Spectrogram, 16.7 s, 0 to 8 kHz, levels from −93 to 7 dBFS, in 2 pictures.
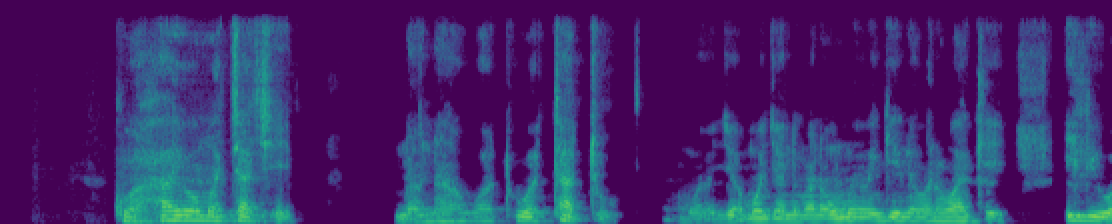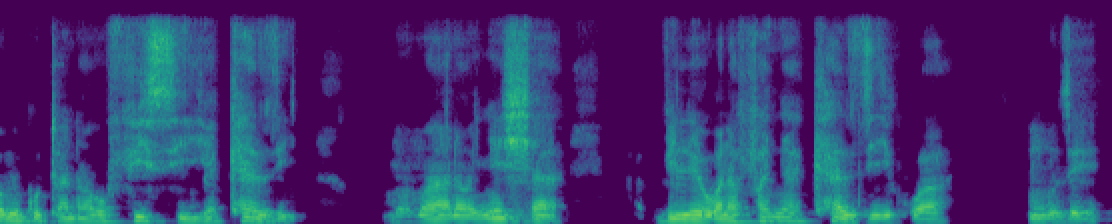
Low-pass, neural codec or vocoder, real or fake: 7.2 kHz; vocoder, 24 kHz, 100 mel bands, Vocos; fake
